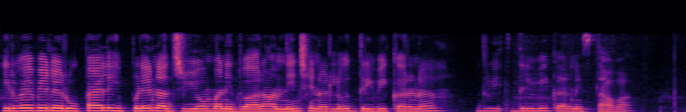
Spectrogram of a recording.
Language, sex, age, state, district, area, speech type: Telugu, female, 18-30, Telangana, Mancherial, rural, read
